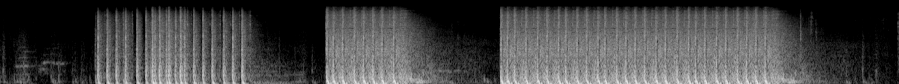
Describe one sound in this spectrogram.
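Rapid automatic gunfire rattles in long, loud bursts.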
